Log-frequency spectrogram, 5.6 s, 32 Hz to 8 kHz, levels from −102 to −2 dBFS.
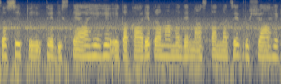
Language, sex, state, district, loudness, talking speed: Marathi, female, Maharashtra, Washim, -20 LUFS, 115 wpm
